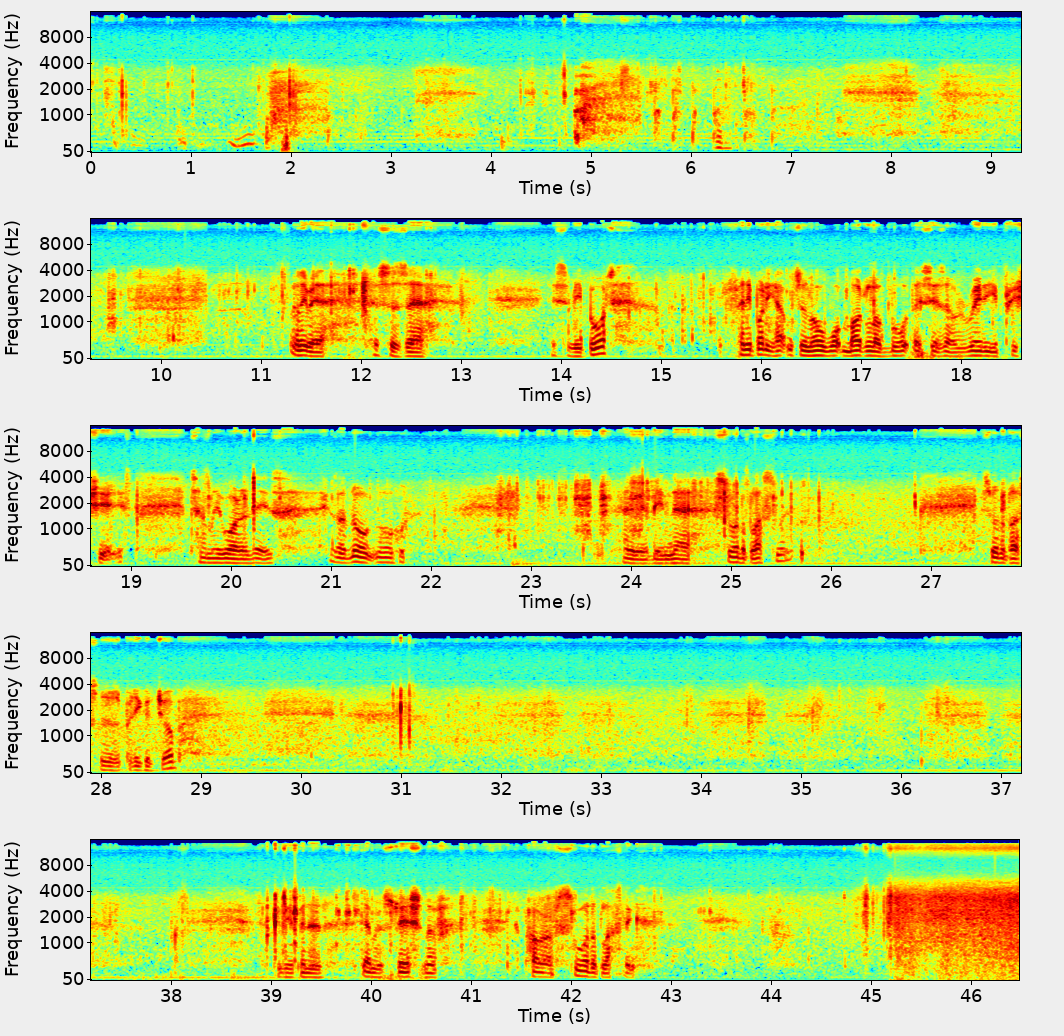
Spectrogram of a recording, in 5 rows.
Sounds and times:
Speech: 6.2s - 6.6s, 11.2s - 12.8s, 13.9s - 14.8s, 15.6s - 19.0s, 19.6s - 21.8s, 23.9s - 25.8s, 27.5s - 28.9s, 39.1s - 40.8s, 41.5s - 42.9s.

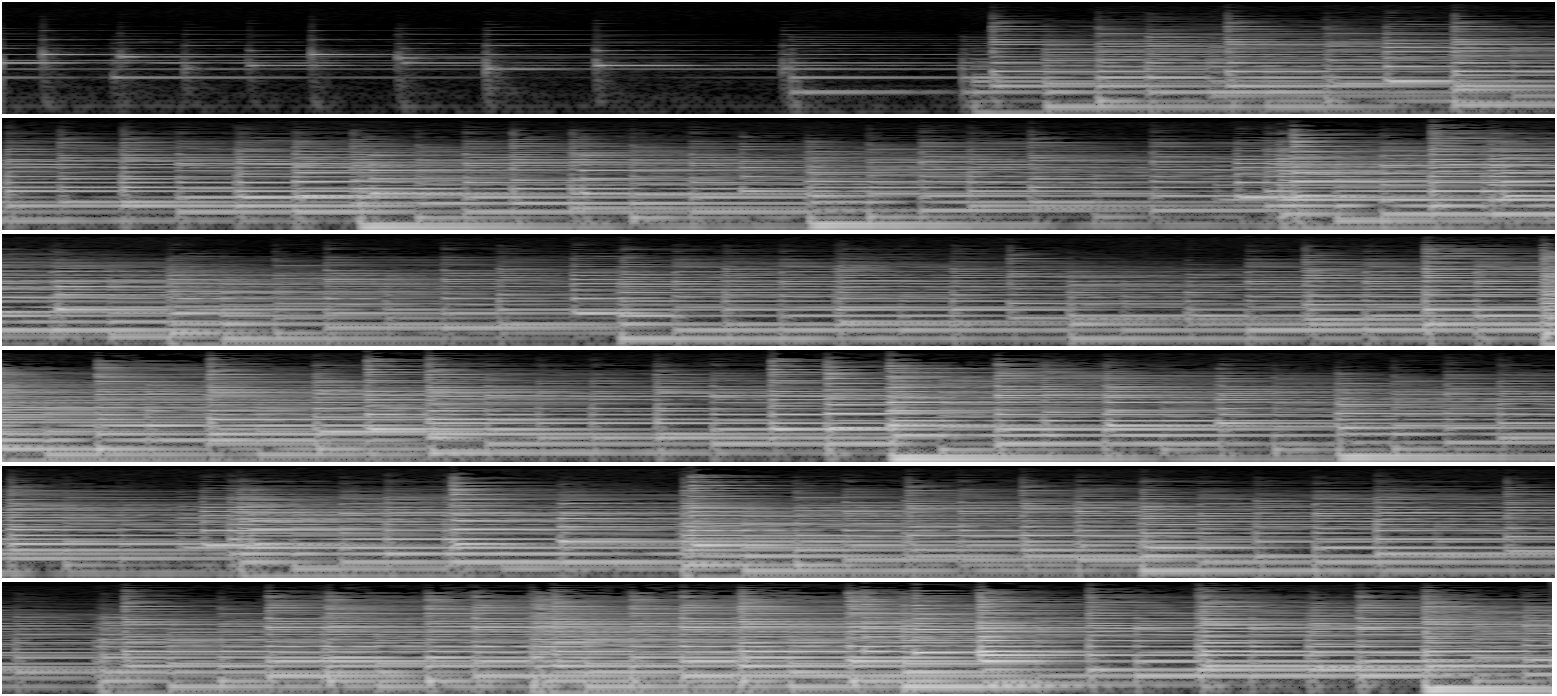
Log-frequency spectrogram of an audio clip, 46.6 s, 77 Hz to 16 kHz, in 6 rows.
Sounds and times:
Piano: 0.0s - 46.5s.

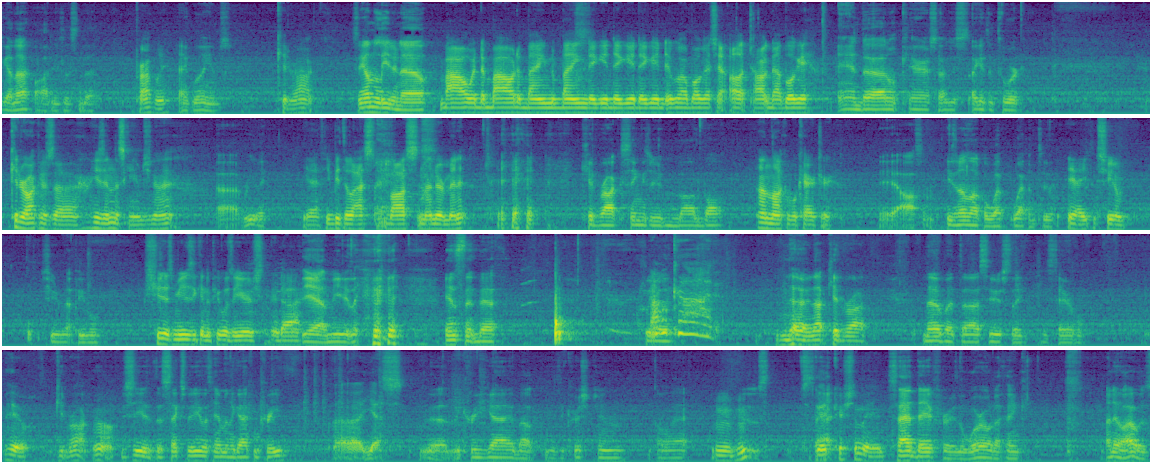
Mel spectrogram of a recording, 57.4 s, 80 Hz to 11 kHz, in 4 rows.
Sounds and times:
Speech: 0.0s - 12.8s, 14.4s - 21.0s, 21.6s - 28.4s, 29.0s - 34.9s, 36.3s - 37.7s, 38.4s - 39.6s, 40.2s - 42.2s, 43.1s - 46.6s, 47.2s - 55.9s, 56.8s - 57.4s.

